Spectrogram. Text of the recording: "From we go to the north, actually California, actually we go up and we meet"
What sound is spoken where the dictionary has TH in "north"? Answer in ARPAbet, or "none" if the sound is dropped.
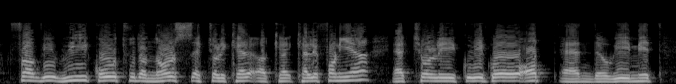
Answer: S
